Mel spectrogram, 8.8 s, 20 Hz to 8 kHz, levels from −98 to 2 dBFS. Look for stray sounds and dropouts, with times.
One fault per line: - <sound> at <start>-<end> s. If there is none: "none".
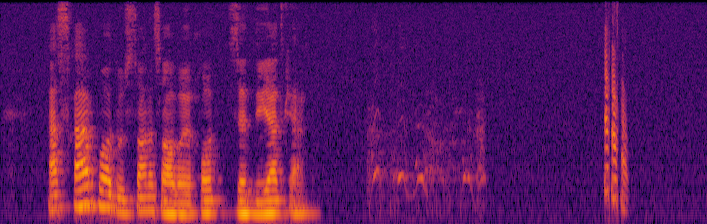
- bark at 4.6-6.1 s
- chirp at 7.5-7.9 s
